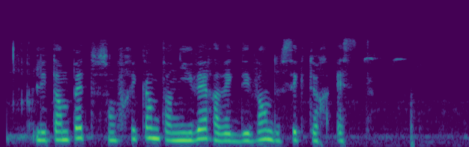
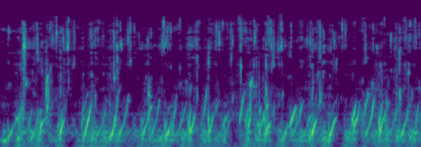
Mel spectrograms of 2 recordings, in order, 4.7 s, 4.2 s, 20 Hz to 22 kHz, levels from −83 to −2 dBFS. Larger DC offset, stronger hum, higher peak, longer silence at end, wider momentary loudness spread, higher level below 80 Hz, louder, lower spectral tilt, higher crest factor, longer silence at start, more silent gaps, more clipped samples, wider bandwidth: neither; neither; second, -14 dBFS vs 0 dBFS; first, 0.55 s vs 0 s; first, 12 LU vs 6 LU; second, -70 dBFS vs -52 dBFS; about the same, -30 LUFS vs -29 LUFS; first, -7 dB/octave vs -2.5 dB/octave; second, 18 dB vs 28 dB; first, 0.2 s vs 0 s; neither; neither; second, 7.6 kHz vs 15 kHz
